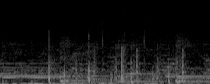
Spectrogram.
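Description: Background music with held tones, over a quick run of footsteps in the second half.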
